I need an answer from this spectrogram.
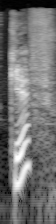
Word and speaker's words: GIF: How do I pronounce GIF with a hard G?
